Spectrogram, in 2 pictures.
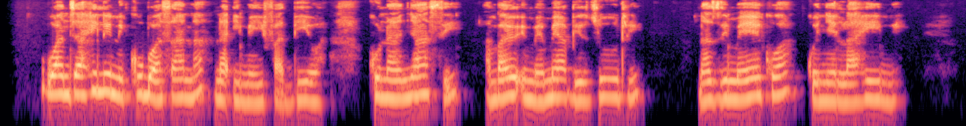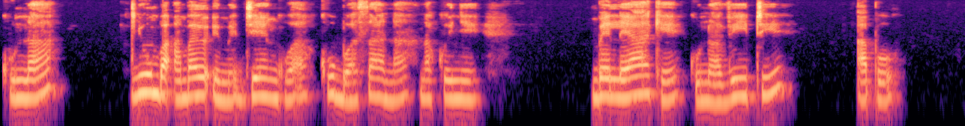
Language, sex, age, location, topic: Swahili, female, 18-24, Kisumu, education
